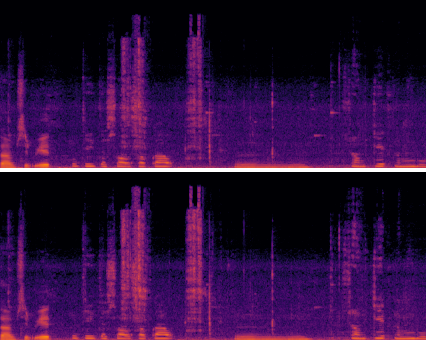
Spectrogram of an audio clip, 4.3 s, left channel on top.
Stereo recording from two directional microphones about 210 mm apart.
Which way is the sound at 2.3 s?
5° right (ahead or behind).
